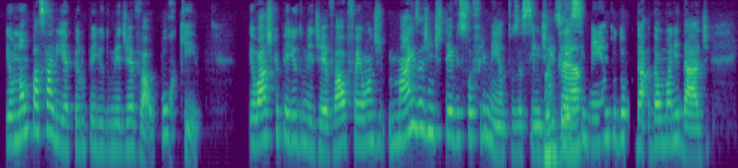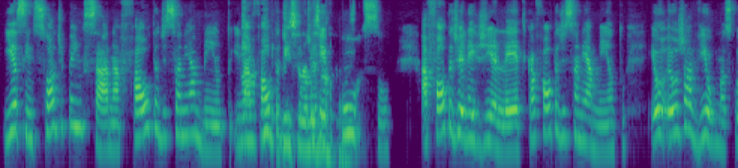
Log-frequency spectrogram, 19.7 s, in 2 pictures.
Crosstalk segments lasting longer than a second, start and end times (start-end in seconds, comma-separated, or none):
13.3-14.6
